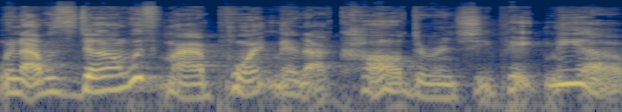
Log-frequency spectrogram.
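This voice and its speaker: A woman speaks with vocal fry. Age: 60s. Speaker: former shelter resident, property manager. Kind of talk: testimony.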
